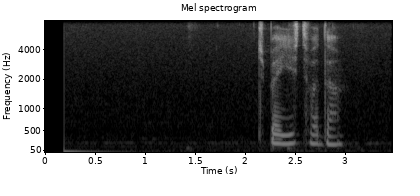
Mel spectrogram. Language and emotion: Russian, neutral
